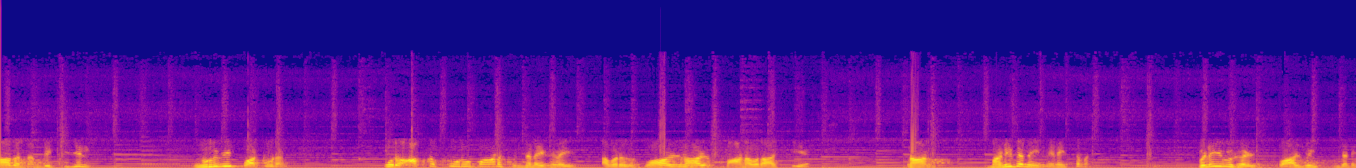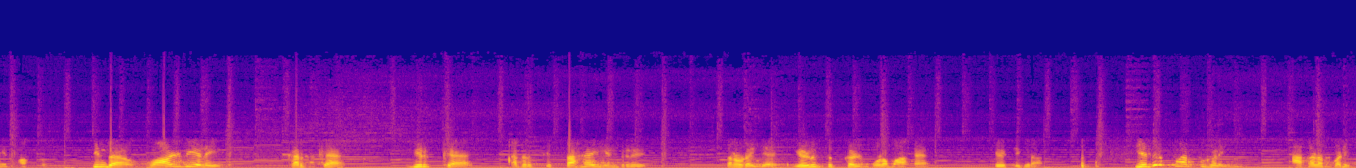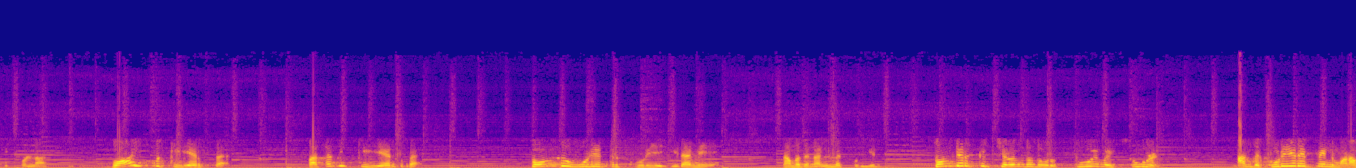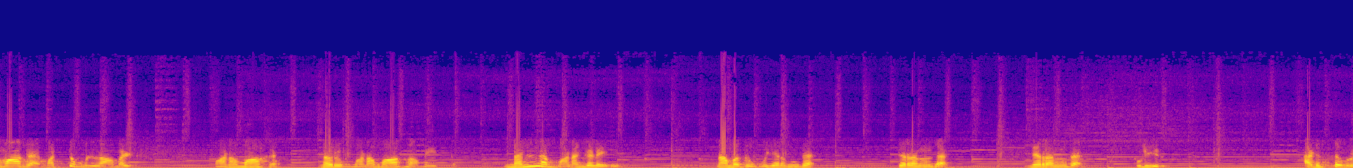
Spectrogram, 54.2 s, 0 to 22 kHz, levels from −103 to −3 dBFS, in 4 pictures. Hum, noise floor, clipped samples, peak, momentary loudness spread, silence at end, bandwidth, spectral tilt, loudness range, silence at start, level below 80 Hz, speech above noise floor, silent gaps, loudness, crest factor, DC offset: none; -40 dBFS; under 0.1%; 0 dBFS; 17 LU; 0 s; 11 kHz; -8.5 dB/octave; 4 LU; 0 s; -38 dBFS; 24 dB; none; -17 LUFS; 18 dB; under 0.1%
